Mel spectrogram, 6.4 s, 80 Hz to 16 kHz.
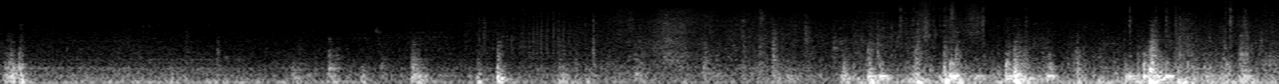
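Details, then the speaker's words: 2020 VW Golf with a complaint of banging down the road: irregular rattles and dull clunks from the suspension as the car rolls slowly over bumps; CV axles ruled out, cause still to be found on the lift. "Okay. Definitely something rattling, but you gotta figure out what."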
